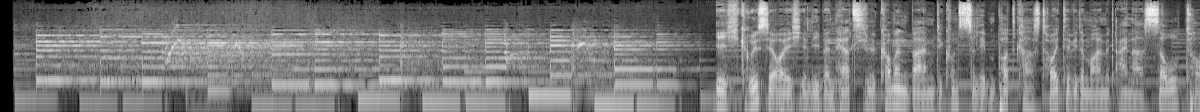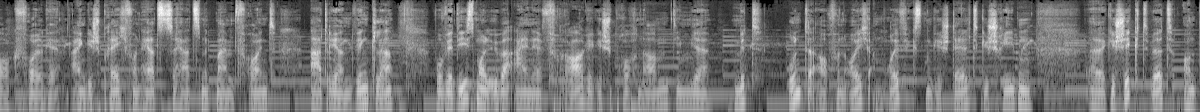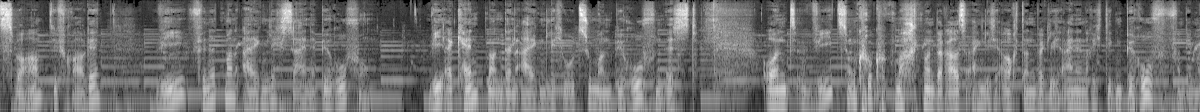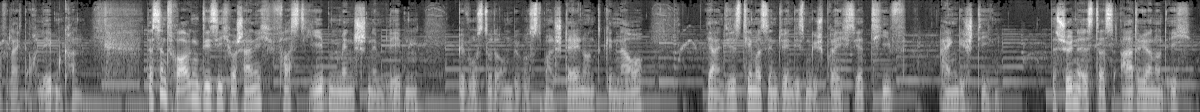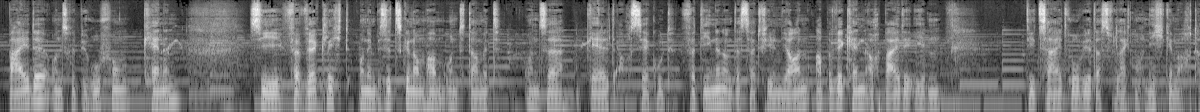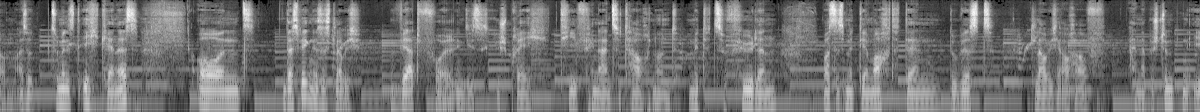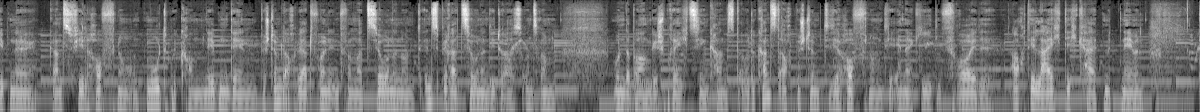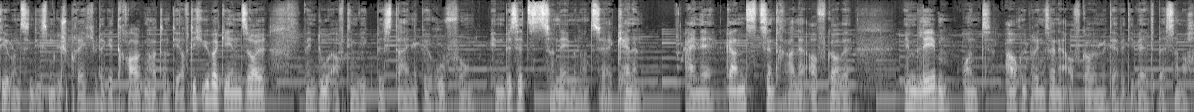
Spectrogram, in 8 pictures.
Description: Wie immer bei diesem Format gibt es kein Skript.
